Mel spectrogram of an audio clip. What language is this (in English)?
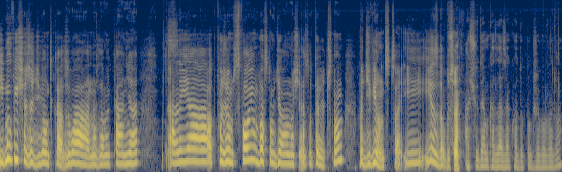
Polish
